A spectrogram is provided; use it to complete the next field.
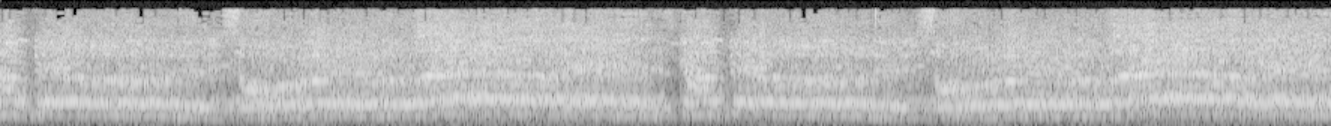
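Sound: football fans chanting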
